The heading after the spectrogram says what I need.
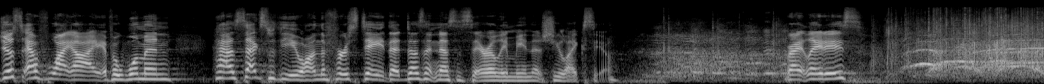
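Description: No technical fault can be heard at any point in the audio. There is nothing here to place on a timeline.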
